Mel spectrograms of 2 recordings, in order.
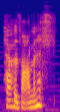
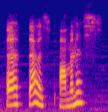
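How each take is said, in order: First: It is said in the speaker's natural voice. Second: It is said in Poppet's character voice.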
